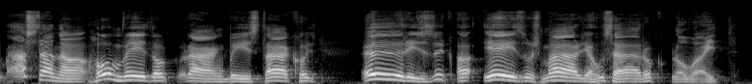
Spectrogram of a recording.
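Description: Man doing a high-pitched boastful village guardsman. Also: big pitch swings. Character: boastful village militiaman, eager and simple.

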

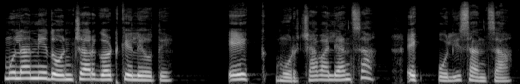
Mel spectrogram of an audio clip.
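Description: A woman storyteller reading a written story aloud in a measured, expressive way. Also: a little high, no room sound, clean studio sound, long reverb tail. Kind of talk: scripted story narration.

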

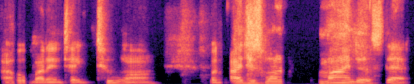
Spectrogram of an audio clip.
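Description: Gravelly, husky man preaching conversationally. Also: no room sound. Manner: conversational preaching, acting out God's replies in a low voice. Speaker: pastor. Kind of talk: Bible study teaching.

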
